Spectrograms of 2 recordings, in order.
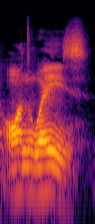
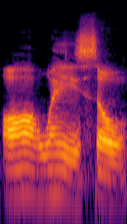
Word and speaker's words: always: always always Ok nào nó không phải là onways không phải là onway nó là always Again lần nữa on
